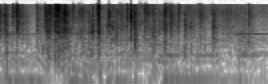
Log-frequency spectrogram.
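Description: Crinkly plastic blind-bag packet being torn open and handled: a rapid run of crackles, busiest in the first second and thinning near the end, over background music.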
